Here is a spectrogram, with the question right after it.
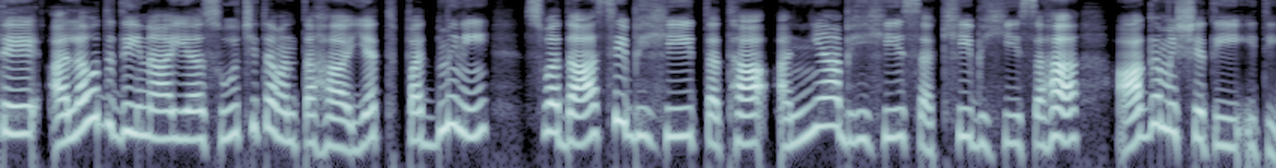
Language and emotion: Sanskrit, neutral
